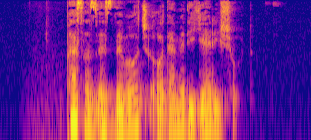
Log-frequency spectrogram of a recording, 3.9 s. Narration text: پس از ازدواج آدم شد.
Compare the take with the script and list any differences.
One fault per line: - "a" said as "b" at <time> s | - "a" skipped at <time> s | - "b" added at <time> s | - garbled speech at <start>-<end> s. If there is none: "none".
- "دیگری" added at 2.3 s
